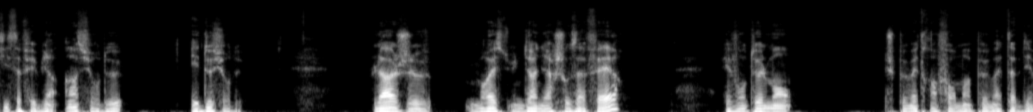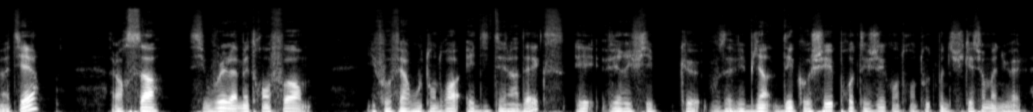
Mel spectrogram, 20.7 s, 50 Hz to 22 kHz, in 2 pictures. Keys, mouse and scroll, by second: 2.3-4.0 scroll up 10, 4.0 middle click, 4.4 middle click, 4.8-6.0 scroll up 8, 7.4 click, 8.5 Delete, 10.9 click, 14.6 click.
